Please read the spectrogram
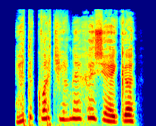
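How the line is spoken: Frightened whisper. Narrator (Russian): испуганно шепнула Муромцева

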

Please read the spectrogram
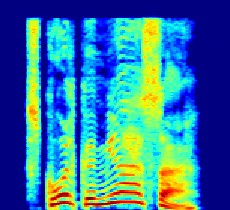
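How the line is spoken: Delighted exclamation. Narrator (Russian): восторженно воскликнула Ньюру

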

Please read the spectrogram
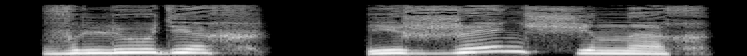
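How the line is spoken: Hoarse. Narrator (Russian): Столь же хрипло, как и я недавно произнесла Сака

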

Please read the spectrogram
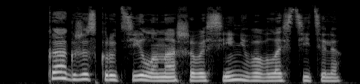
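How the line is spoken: Female chuckling. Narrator (Russian): хохотнула

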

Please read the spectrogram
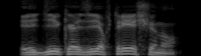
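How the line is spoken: Barked gruffly. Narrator (Russian): рявкнул граф

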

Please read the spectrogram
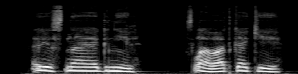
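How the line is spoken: Chuckling. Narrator (Russian): хохотнул Кай

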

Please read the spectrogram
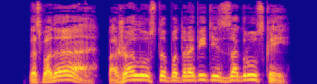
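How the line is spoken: Shouted from afar. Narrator (Russian): прокричал с палубы капитан

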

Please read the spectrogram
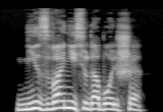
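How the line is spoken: Growled into phone. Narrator (Russian): прорычал в трубку

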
